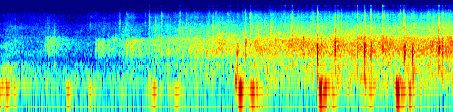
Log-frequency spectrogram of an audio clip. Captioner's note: applause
